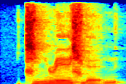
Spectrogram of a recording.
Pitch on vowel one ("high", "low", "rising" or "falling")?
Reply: rising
